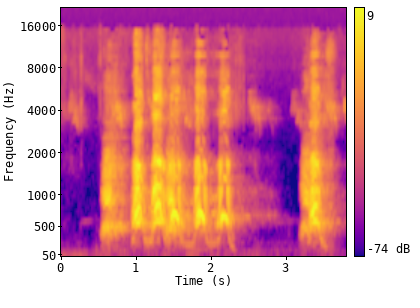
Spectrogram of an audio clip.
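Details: Schnauzer barking: a quick burst of five sharp, mid-pitched barks in just over a second, a brief pause, then one more bark, with no other sounds behind.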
